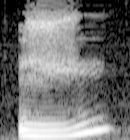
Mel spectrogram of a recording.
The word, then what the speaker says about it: eus: Okay, so j'eus, final S not pronounced.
